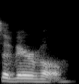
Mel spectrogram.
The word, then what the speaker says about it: Sevierville: It is French, but in Tennessee, it's Sevierville.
